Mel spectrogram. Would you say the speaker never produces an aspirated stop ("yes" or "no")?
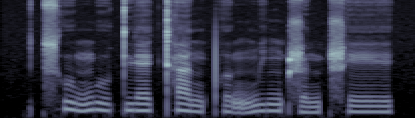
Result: no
